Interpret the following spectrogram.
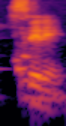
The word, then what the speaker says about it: sitting: সিরিং, ওরা যখন দ্রুত বলে ওটাও, হ্যাঁ ওরাও ড দিয়ে বলে, রাইট, অনেক সময় Sitting. শুনেছি সিরিং। স্যার ফিটিং FITTING স্যার, ফিটিং। Feeding ফিটিং, right.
